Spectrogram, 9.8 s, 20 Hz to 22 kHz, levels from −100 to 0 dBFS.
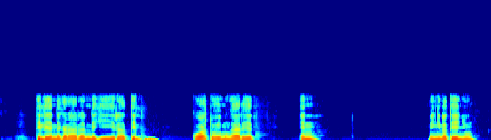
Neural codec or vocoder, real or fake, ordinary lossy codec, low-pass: none; real; none; 7.2 kHz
